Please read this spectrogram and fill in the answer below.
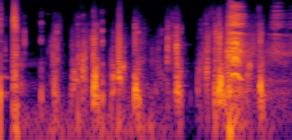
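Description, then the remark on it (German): Loud wet smacking and squelching of someone chewing with an open mouth, food moving around in the mouth, a rapid run of irregular mouth clicks and slurps, likely a person imitating noisy eating. “so hörst du, wenn so der Essspray im Maul bewegt wird, das stört mich.”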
